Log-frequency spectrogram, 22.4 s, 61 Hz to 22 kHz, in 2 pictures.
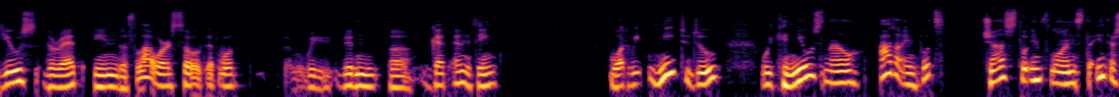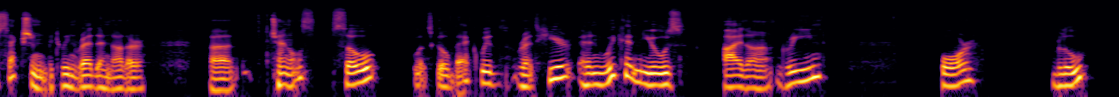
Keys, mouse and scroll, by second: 14.0 shift+super+F11, 15.6 click, 19.4 click, 20.9 click, 21.7-22.3 drag.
